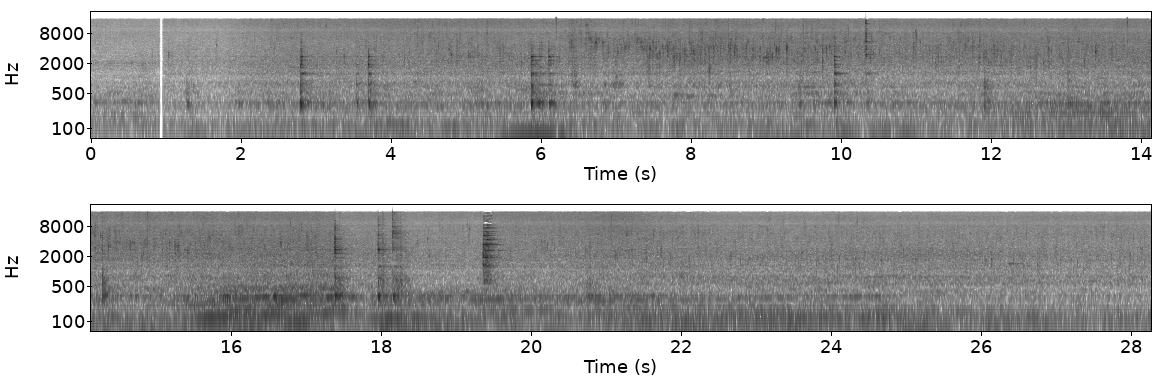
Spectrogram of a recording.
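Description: Hot oil sizzling steadily as cubes of eggplant and potato deep-fry in a pan. A slotted spoon clinks against the pan several times as the pieces are turned.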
